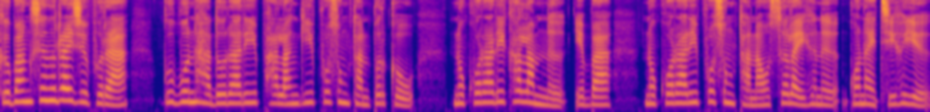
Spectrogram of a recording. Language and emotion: Bodo, neutral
